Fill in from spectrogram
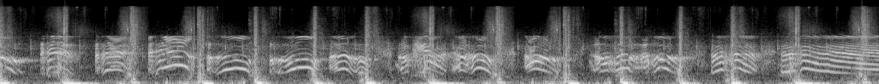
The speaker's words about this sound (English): She wouldn't stop punching me! I did not punch you. I did not fucking deck you. I fucking was hitting you. That's the definition of punching, you bitch!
